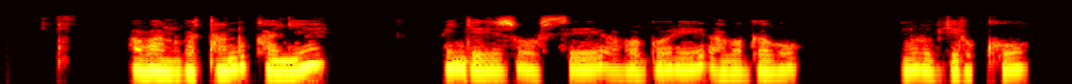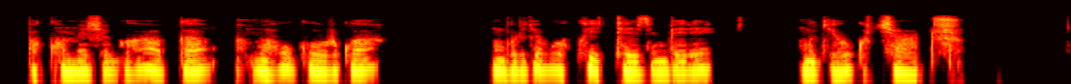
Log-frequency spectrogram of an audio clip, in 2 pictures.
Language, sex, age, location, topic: Kinyarwanda, female, 50+, Kigali, health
